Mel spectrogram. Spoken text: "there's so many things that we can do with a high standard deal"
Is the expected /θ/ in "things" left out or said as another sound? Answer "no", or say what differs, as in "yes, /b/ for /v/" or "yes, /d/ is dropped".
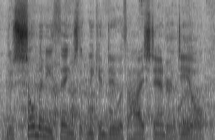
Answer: no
